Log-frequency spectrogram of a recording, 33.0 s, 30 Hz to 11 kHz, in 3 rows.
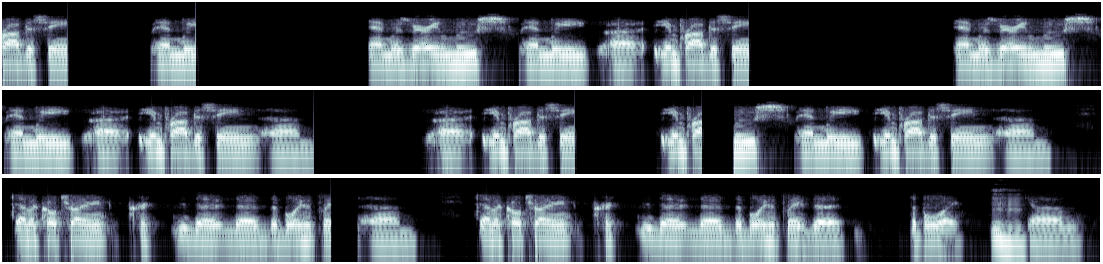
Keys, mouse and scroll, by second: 0.5 space, 1.1 ctrl+shift+Delete, 1.4 space, 1.8 space, 2.4 click, 3.0 Delete, 3.4 click, 3.6 space, 5.6 click, 6.3 click, 6.8 click, 7.3 space, 7.7-9.0 drag, 9.3 click, 9.4 space, 11.5-12.9 drag, 13.2 click, 14.0 space, 14.9 click, 15.1 space, 15.5-16.7 drag, 16.6 space, 17.3 ctrl+shift+Delete, 17.4 space, 17.9 space, 18.1 click, 18.2 space, 20.6 click, 21.3-22.6 drag, 23.0 click, 25.2 space, 25.3 click, 25.4 space, 32.4-32.9 drag.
